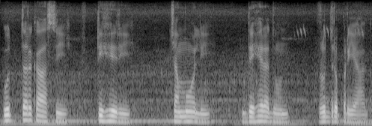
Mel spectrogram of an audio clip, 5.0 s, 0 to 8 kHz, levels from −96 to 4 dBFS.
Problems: constant background noise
